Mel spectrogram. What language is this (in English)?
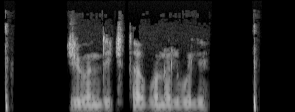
Pashto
